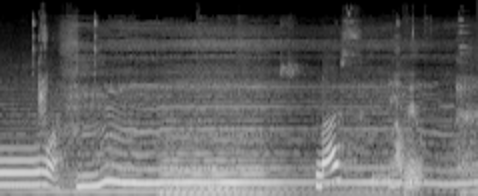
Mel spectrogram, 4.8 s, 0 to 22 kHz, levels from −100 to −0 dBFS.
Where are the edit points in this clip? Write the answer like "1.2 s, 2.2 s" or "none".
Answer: 3.9 s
